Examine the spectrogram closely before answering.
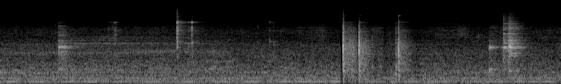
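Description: Light, sharp clinks of a glass bowl and a ceramic mixing bowl knocking together, about half a dozen scattered through, with three close together about halfway.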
